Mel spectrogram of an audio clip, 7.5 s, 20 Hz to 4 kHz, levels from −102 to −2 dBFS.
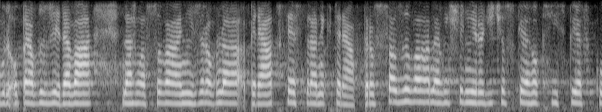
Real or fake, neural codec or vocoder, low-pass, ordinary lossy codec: fake; codec, 16 kHz, 4 kbps, FreqCodec, larger model; 3.6 kHz; Opus, 16 kbps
